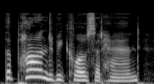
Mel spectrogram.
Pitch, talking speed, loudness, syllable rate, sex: 220 Hz, 235 wpm, -16 LUFS, 5.3 syllables/s, female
